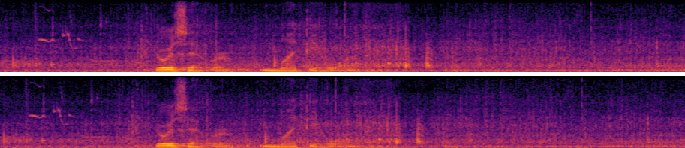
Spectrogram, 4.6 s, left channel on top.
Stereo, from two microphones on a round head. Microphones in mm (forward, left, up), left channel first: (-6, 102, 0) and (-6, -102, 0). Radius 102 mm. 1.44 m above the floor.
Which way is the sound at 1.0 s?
5° left (ahead or behind).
